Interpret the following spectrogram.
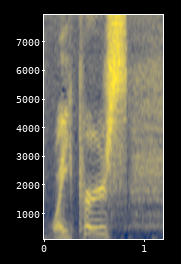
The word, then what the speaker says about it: Ypres: been well trained uh is at ape y-p-r-e-s and i think i said last time that the british referred to that as wipers because they did like to have to pronounce things the french way you know they're kind of obstinate countries especially those english people so uh wipers or apes so they they actually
